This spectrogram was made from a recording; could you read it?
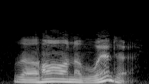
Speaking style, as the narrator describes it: Sir Alistair chuckled

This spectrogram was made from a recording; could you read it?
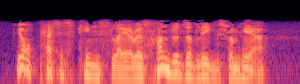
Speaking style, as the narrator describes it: snapped Lisa Arryn

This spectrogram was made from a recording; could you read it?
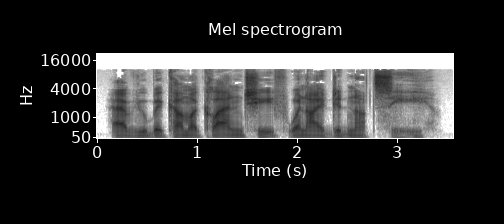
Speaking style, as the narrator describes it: Ruark showed no hint of satisfaction, only went on in that level voice

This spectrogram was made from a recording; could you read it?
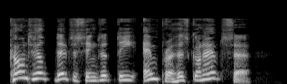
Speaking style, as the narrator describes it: said the voice from below cheerfully

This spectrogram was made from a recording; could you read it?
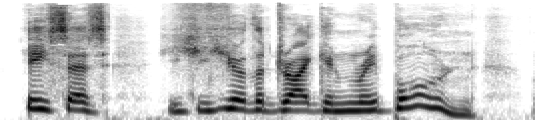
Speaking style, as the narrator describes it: Lorraine spluttered

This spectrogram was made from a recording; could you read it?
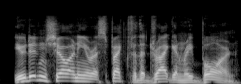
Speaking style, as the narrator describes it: he snapped

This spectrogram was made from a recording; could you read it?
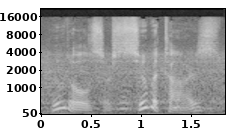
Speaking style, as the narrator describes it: Barriss asked softly

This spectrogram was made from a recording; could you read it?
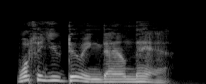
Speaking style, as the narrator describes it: said Kanina testily

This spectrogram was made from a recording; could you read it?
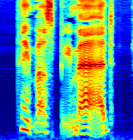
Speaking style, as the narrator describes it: she croaked, light but her middle hurt

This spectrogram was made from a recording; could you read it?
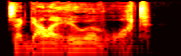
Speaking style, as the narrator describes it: he snorted

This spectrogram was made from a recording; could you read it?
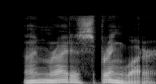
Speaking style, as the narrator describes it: he muttered

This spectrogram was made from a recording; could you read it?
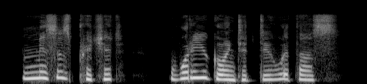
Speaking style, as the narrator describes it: In a funny, strained little voice, Miss Rice said

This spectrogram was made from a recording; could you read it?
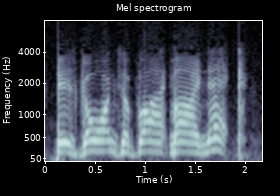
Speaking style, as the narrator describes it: shouted Nanny

